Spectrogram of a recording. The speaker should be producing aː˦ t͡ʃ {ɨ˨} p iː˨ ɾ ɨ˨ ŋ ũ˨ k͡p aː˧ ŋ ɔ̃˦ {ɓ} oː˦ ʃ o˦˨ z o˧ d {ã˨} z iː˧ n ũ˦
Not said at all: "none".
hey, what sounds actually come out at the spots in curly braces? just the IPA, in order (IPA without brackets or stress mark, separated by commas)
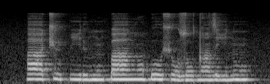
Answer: ɨ˦˨, ɓ, ã˦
